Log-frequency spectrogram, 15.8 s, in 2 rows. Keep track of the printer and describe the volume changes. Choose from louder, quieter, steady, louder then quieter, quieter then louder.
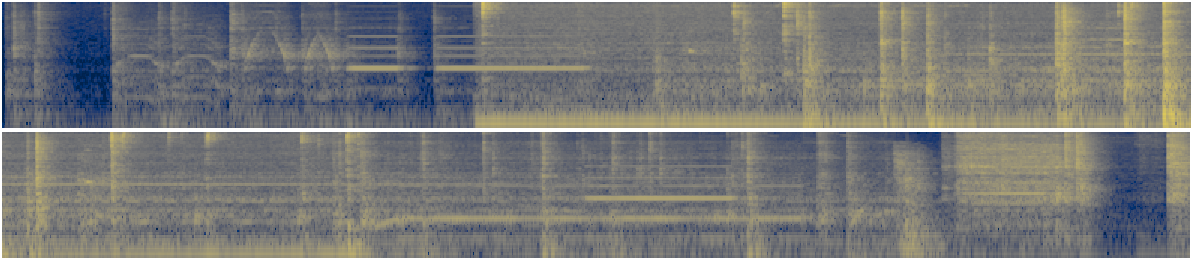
louder then quieter.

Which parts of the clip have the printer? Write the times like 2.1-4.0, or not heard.
0.0-15.8.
